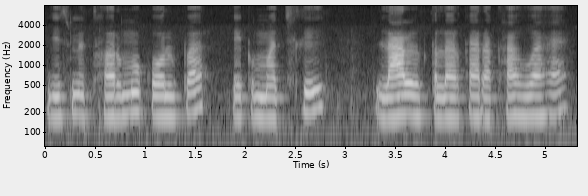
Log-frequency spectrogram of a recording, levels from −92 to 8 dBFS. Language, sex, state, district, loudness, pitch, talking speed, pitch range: Hindi, female, Jharkhand, Palamu, -21 LUFS, 175 Hz, 135 wpm, 170-185 Hz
